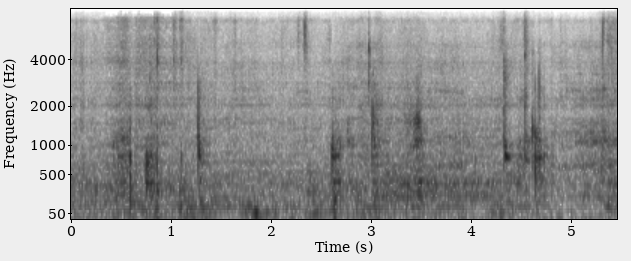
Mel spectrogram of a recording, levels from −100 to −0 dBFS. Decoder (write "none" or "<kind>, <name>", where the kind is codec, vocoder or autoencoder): codec, SNAC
